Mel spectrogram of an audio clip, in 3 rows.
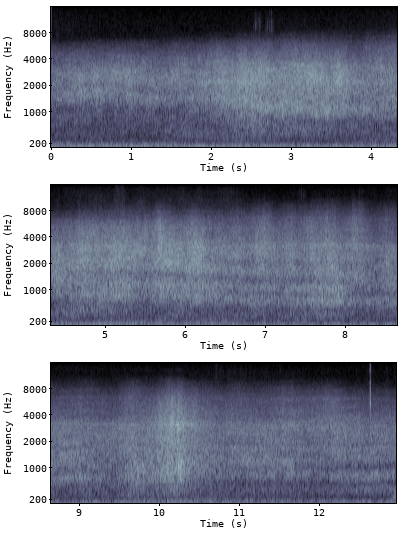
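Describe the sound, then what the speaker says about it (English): An EasyJet airliner arriving from Bristol to land on the Polderbaan at Amsterdam Schiphol roars steadily with a broad jet-engine rush, loud and sustained across the whole stretch with no talk. "This is EasyJet flight 22921 arriving from Bristol."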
